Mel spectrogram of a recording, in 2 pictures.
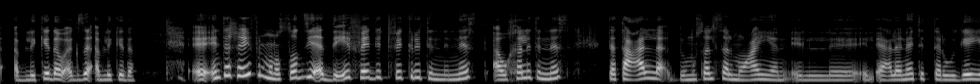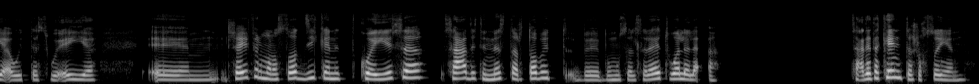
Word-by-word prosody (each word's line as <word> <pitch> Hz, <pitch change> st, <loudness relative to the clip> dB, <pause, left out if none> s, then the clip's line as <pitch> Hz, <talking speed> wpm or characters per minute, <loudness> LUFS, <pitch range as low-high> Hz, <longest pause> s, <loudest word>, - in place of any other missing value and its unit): قبل 205 Hz, +2 st, -4 dB
كده 255 Hz, +2 st, +3 dB
وأجزاء 210 Hz, +6 st, +1 dB
قبل 220 Hz, +1 st, -2 dB
كده، 205 Hz, -2 st, -3 dB, 0.6 s
أ 280 Hz, -, +3 dB
أنت 300 Hz, +6 st, +2 dB
شايف 440 Hz, +4 st, +5 dB
المنصات 290 Hz, -, +2 dB
دي 335 Hz, -1 st, +4 dB
قدّ 225 Hz, -7 st, +2 dB
إيه 205 Hz, +10 st, +3 dB
فادت 310 Hz, 0 st, +1 dB
فكرة 315 Hz, +1 st, -3 dB
إن 230 Hz, -4 st, -2 dB
الناس 255 Hz, +9 st, -1 dB
ت -, -, -32 dB
أو 215 Hz, 0 st, +3 dB
خلت 285 Hz, +4 st, -1 dB
الناس 275 Hz, +5 st, 0 dB, 0.4 s
تتعلق 250 Hz, +2 st, +3 dB
بمسلسل 245 Hz, +4 st, -3 dB
معيّن، 215 Hz, 0 st, -2 dB
ال 205 Hz, 0 st, -8 dB, 0.4 s
الإعلانات 215 Hz, +5 st, -2 dB
الترويجية، 230 Hz, -1 st, +1 dB
أو 205 Hz, -, -2 dB
التسويقية 215 Hz, +1 st, -4 dB, 0.6 s
آمم، 210 Hz, +1 st, -4 dB
شايف 285 Hz, +5 st, +3 dB
المنصات 275 Hz, -1 st, +2 dB
دي 275 Hz, +4 st, -2 dB
كانت 260 Hz, -2 st, -2 dB
كويسة 280 Hz, +5 st, +3 dB, 0.2 s
ساعدت 275 Hz, -1 st, +2 dB
الناس 245 Hz, +4 st, 0 dB
ترتبط 270 Hz, +4 st, +1 dB, 0.2 s
ب 205 Hz, -1 st, -5 dB
بمسلسلات 215 Hz, +5 st, -2 dB
والّا 255 Hz, -1 st, +5 dB
لأ؟ 205 Hz, -2 st, -5 dB, 1.3 s
ساعدتك 275 Hz, +5 st, +2 dB
أنت 310 Hz, -7 st, +4 dB
شخصيًا. 215 Hz, -1 st, -5 dB
240 Hz, 135 wpm, -24 LUFS, 215-280 Hz, 1.3 s, شايف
